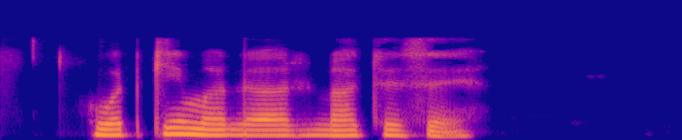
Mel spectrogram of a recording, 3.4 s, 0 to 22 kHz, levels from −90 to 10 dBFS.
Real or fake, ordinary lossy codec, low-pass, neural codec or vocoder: fake; MP3, 48 kbps; 7.2 kHz; codec, 24 kHz, 0.9 kbps, WavTokenizer, large speech release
